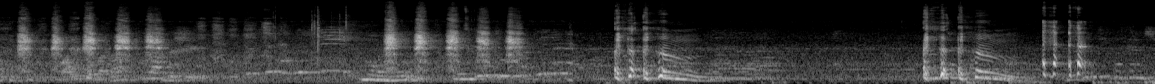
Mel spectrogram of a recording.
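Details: 10-month-old baby boy imitating coughing on purpose: run of short, deliberate cough-like bursts between babbling squeals; voluntary cough.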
